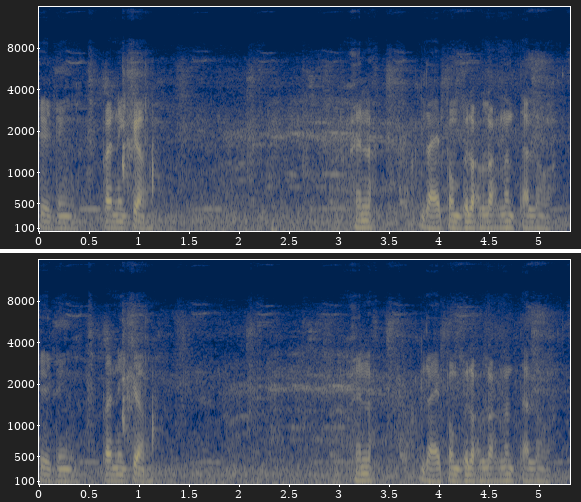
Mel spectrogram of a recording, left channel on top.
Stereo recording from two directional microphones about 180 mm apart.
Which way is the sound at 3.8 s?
Centre (ahead or behind).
